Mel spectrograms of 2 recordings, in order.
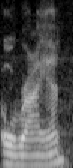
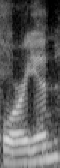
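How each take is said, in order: First: It uses the usual, widely known pronunciation. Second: It uses the local town's own pronunciation. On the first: This is not how the town's name is said. "not Orion" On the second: This is how the town's name is said. "a town named Orion"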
